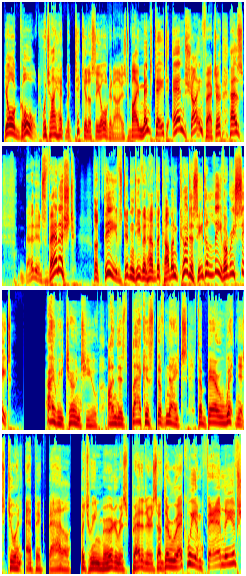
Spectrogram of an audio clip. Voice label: Characters, english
